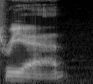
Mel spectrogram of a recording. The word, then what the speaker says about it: Riyadh: And, oh lord, and just in case anyone was annoyed, yes, we know, it's pronounced Riyadh.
